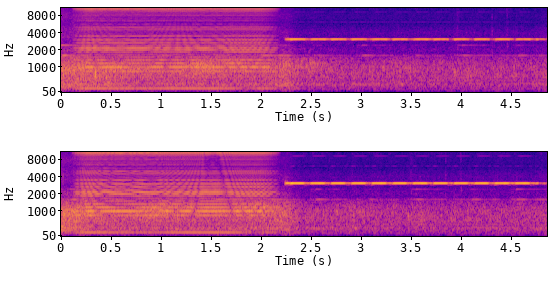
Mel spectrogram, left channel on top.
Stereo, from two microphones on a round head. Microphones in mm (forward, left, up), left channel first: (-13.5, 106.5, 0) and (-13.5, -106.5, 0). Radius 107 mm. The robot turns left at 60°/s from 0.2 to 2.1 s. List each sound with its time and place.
2.2 s an alarm: 55° right (ahead or behind), 2.5 m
